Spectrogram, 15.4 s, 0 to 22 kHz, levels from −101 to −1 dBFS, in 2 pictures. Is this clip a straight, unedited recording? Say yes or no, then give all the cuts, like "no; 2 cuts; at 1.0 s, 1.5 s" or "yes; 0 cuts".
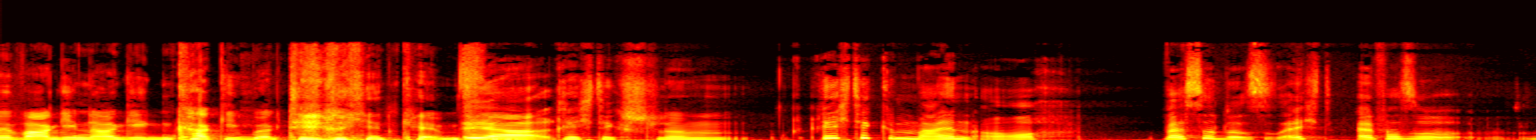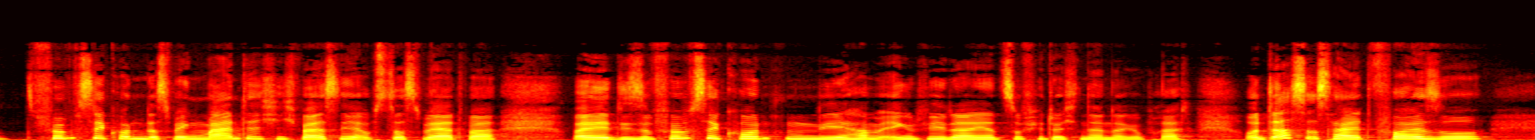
yes; 0 cuts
